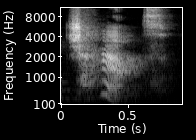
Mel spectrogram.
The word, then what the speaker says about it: chat: Now, in English, when we're talking informally, you might say that you're having a chat. Yep. Okay. Like cat, chat. What you don't want to do is change the ch to a sh and say, you can say this word.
